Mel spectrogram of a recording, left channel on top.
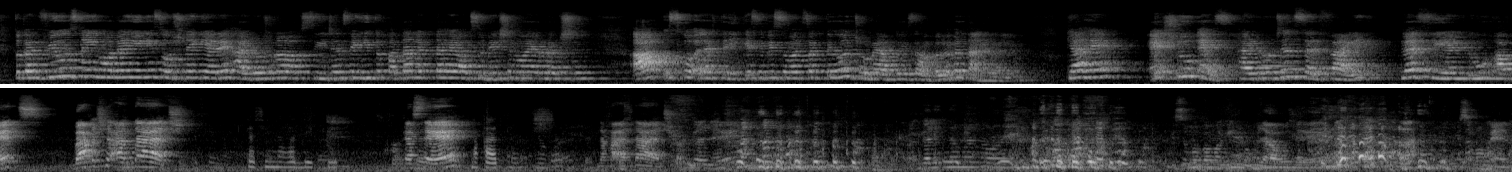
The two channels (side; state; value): both; different; correlation 0.00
